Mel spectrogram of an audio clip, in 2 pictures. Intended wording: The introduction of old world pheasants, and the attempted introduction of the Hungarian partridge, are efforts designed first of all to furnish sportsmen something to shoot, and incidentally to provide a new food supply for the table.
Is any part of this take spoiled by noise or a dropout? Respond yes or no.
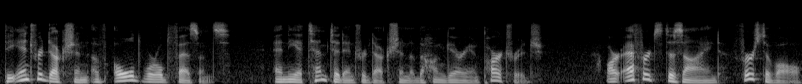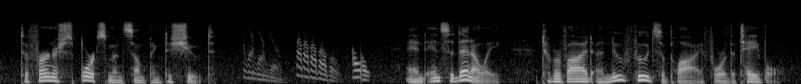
yes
